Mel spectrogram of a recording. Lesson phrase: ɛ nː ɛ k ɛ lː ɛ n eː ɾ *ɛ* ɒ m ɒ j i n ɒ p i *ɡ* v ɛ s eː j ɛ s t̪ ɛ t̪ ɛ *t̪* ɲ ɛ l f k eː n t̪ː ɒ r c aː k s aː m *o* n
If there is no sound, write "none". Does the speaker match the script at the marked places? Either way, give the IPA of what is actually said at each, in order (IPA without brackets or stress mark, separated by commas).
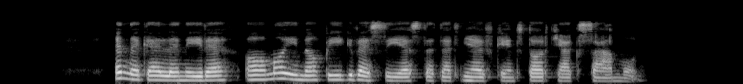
ɛ, ɡ, t̪, o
